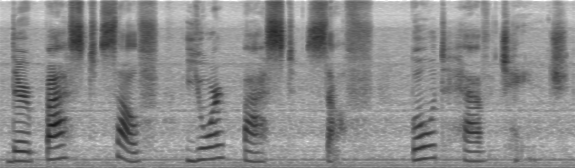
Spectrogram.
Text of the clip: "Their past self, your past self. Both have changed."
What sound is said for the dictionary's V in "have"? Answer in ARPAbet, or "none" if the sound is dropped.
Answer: V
